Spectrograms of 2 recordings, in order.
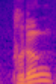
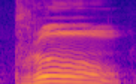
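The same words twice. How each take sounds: First: The word is said short and quick. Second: The word is drawn out long.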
